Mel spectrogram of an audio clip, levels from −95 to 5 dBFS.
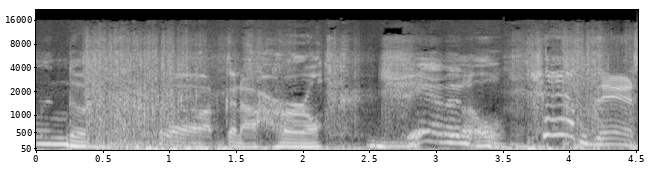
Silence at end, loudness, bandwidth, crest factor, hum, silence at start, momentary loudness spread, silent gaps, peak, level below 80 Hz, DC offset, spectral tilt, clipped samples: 0 s; -11 LUFS; 16.5 kHz; 12 dB; none; 0 s; 3 LU; none; 0 dBFS; -20 dBFS; under 0.1%; -4 dB/octave; under 0.1%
